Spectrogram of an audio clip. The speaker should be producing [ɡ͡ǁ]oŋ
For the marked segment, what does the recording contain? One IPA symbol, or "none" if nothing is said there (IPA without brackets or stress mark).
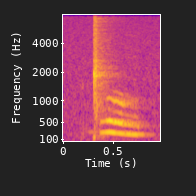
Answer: ɡ͡ǁ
